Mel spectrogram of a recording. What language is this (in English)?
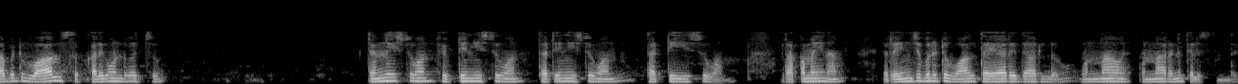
Telugu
